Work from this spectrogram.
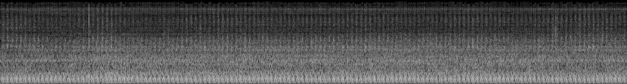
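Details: Atco Balmoral cylinder mower unrun for nine years, after carburettor fuel screw opened about three-quarters of a turn: even, rapid, steady beat, no spluttering; running sweetly.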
